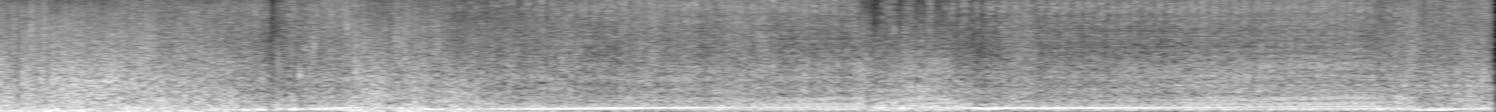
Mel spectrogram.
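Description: Tyres crunch over rough dirt.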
